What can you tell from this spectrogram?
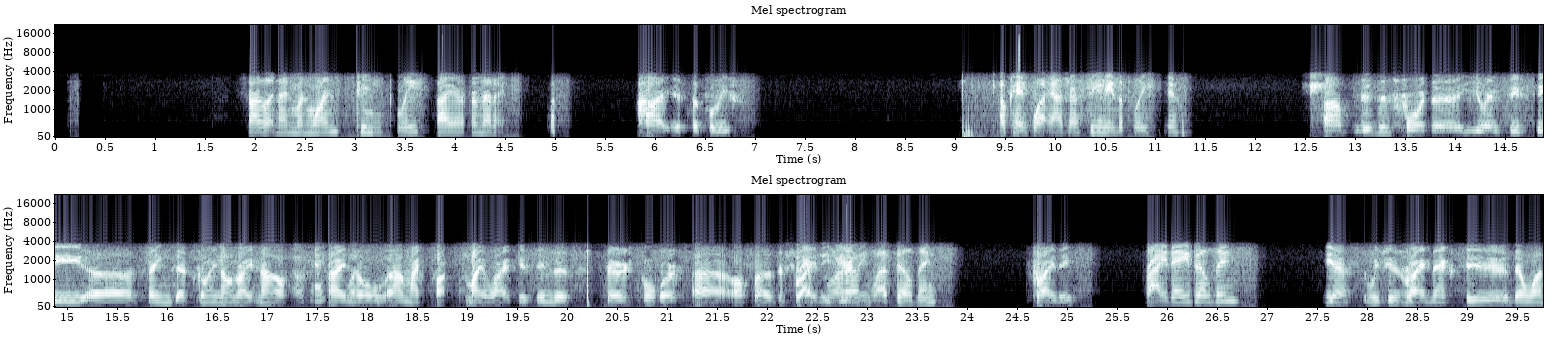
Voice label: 911 call; 9201 University City Bv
